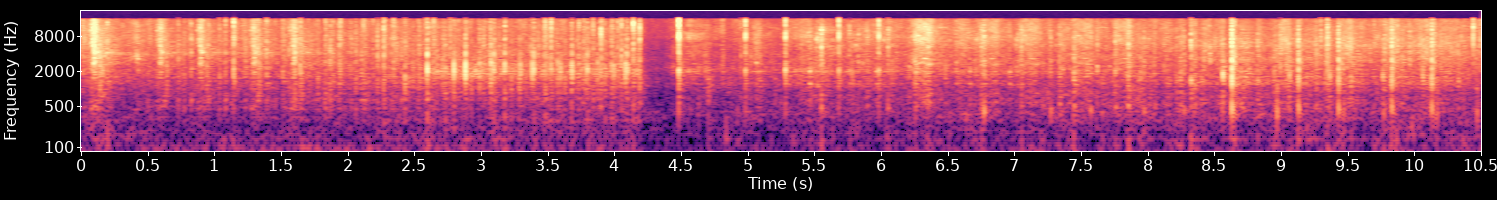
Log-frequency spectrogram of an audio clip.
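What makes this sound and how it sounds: A clear plastic bag of small blue gel beads, held in the hands, is tapped with long nails and shaken. Quick, sharp clicking taps and bright plastic crinkling run over a steady low rumble, with a brief quieter gap just after four seconds before the tapping resumes.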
